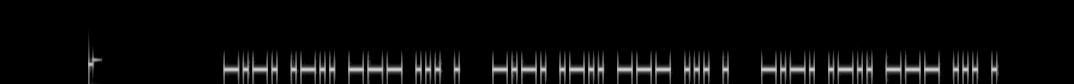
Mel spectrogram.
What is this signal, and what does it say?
Morse code, heard as a keyed tone, about 25 wpm, 700 Hz. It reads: CLOSE CLOSE CLOSE
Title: Top 500 Words Repeated 25wpm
